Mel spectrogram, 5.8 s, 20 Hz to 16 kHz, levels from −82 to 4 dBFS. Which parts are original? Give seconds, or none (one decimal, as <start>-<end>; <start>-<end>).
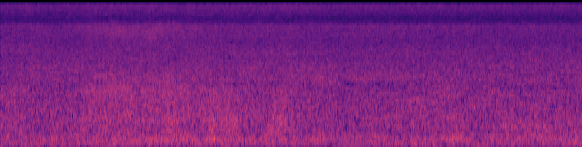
0.0-5.8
